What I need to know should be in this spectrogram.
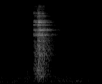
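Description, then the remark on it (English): A single bright clink of two glasses of fridge water touching in a toast, sharp at the start and ringing briefly with a high, shimmering tone before fading out, with no talking. “But cheers with our waters to start with.”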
